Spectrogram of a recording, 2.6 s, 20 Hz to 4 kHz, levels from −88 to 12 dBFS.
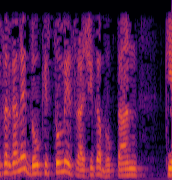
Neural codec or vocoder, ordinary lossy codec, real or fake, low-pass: none; none; real; 3.6 kHz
